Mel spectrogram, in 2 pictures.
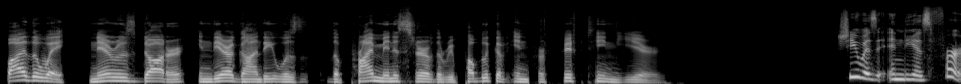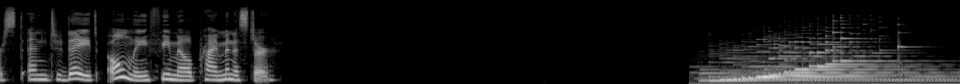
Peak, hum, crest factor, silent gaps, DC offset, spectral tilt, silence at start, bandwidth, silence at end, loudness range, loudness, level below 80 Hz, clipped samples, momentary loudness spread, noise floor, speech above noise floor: -6 dBFS; none; 18 dB; 15.30-16.49 s; under 0.1%; -5.5 dB/octave; 0.1 s; 15.5 kHz; 0 s; 8 LU; -22 LUFS; -58 dBFS; under 0.1%; 10 LU; under -90 dBFS; over 69 dB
